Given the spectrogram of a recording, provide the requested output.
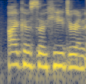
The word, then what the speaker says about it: icosahedron: really important can i point out the the icosahedron is how you say it the the same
